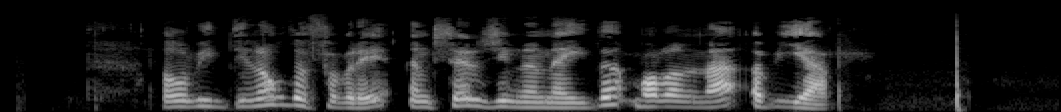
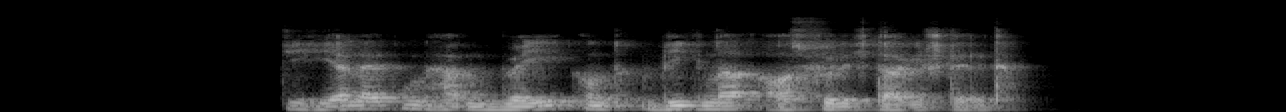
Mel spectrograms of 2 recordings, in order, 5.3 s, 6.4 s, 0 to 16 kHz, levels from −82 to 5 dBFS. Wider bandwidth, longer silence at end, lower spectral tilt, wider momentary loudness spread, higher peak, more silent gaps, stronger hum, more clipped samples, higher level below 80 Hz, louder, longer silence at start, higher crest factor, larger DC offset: about the same, 9.2 kHz vs 8.4 kHz; second, 0.5 s vs 1.3 s; second, -4 dB/octave vs -7.5 dB/octave; first, 15 LU vs 7 LU; first, -4 dBFS vs -10 dBFS; neither; neither; neither; second, -68 dBFS vs -48 dBFS; about the same, -24 LUFS vs -26 LUFS; second, 0.8 s vs 1.4 s; about the same, 20 dB vs 18 dB; neither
